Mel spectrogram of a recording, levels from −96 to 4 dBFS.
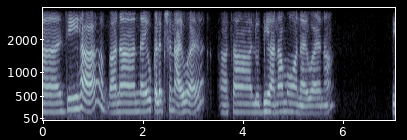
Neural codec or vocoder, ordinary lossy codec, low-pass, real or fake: none; none; 3.6 kHz; real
